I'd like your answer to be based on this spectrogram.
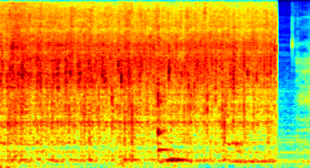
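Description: Four pieces of lady finger fish frying in oil give a dense, continuous close sizzle with a few soft stirring touches, stopping abruptly near the end and leaving near silence.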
